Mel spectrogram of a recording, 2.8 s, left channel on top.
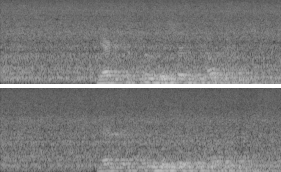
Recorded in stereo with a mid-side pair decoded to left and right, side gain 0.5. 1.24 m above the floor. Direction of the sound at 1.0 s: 40° left.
